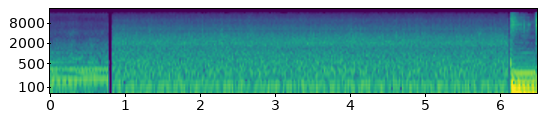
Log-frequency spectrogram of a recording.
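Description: Background music that cuts off abruptly under a second in, followed by a steady, even hiss with no distinct events.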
